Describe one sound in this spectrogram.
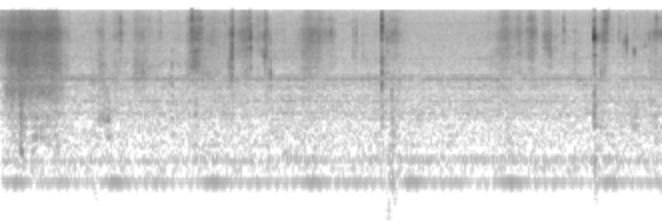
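Paper cards rustle and slide against each other.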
